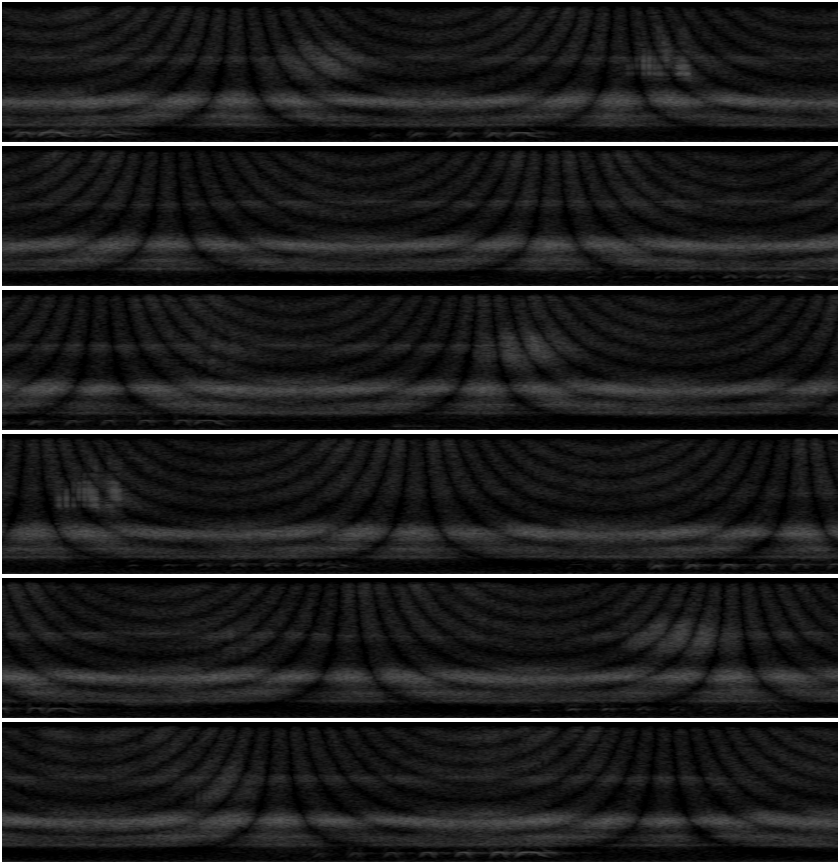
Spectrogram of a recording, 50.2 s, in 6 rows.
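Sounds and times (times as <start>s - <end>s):
barred owl hooting: 0.0s - 1.5s, 3.1s - 5.5s, 15.2s - 19.3s, 26.6s - 28.7s, 30.7s - 35.3s, 38.7s - 40.4s, 44.9s - 47.8s
insect chorus: 0.0s - 50.1s.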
